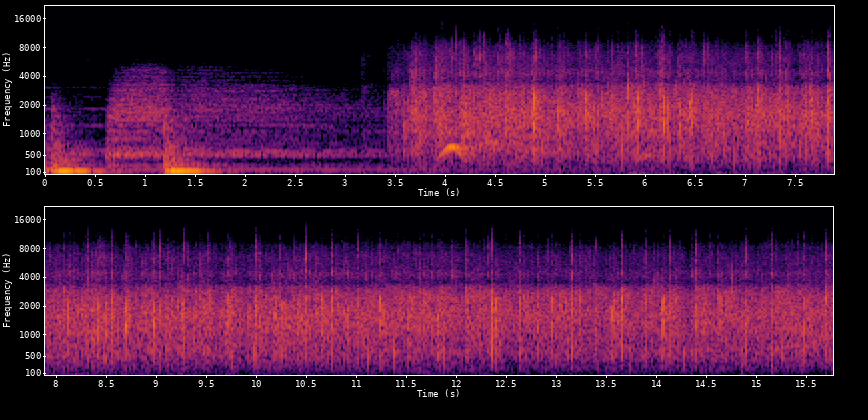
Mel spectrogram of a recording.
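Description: The dance score ends with a low drum stroke that rings away. About three seconds in, the audience breaks into steady applause.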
